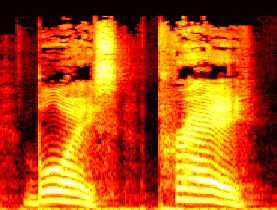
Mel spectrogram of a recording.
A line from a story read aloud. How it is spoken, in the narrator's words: begged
